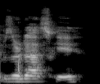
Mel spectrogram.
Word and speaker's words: Zdarsky: I was going to say Stillwater by Chip Zdarsky. I think that's how you pronounce the last name.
